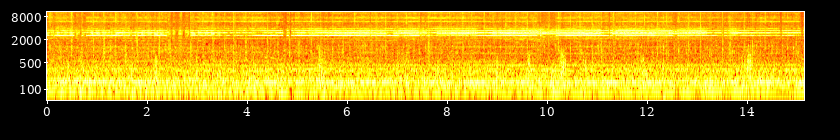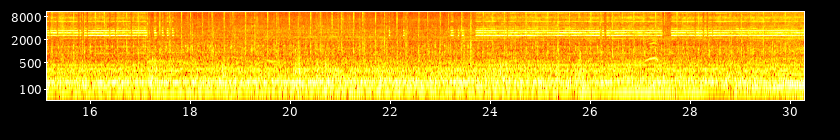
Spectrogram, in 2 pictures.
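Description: Motorcycle engine running and road noise while riding alongside a trotting tanga horse, its hooves clip-clopping on the asphalt. A steady high-pitched tone runs over it, dropping out for several seconds in the middle.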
